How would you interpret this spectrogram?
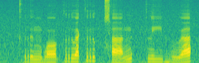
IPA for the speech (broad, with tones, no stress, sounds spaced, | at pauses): kʰ r ɯ˧ ŋ b ɔː˦˥ k r u˦˥ a̯ k r u˥˩ k̚ t͡ɕʰ a˩˦ n | k l iː˧ b u˩˦ a̯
